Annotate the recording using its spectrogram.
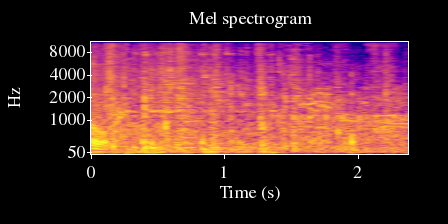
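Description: Horses walking at a slow pace, their hooves clip-clopping faintly.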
